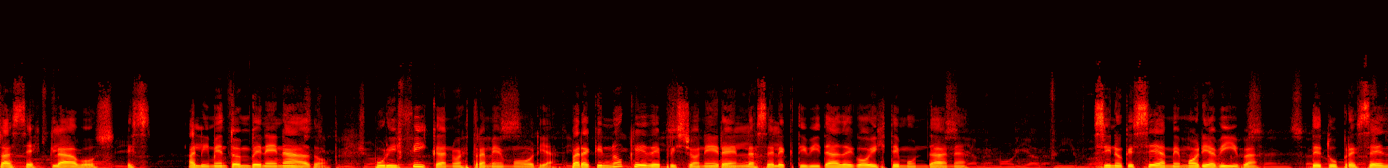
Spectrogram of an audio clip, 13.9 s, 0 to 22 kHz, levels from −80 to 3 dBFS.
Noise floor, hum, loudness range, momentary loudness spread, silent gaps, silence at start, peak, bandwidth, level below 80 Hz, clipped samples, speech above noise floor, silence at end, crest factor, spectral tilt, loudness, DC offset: -48 dBFS; none; 2 LU; 17 LU; none; 0 s; -12 dBFS; 12 kHz; -52 dBFS; under 0.1%; 20 dB; 0 s; 16 dB; -6 dB/octave; -29 LUFS; under 0.1%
